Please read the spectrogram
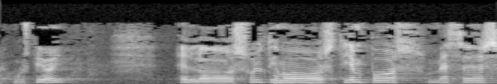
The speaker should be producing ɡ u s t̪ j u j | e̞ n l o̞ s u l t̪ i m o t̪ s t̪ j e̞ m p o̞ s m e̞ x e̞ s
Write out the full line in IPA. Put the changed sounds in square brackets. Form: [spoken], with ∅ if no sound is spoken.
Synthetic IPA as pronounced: ɡ u s t̪ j [o] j | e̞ n l o̞ s u l t̪ i m o [∅] s t̪ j e̞ m p o̞ s m e̞ [s] e̞ s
